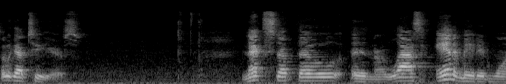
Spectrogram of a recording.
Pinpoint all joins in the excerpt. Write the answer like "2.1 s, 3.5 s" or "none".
none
